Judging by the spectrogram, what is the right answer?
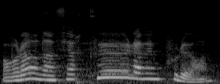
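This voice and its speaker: A woman's voice: fairly high pitch, sing-song, a little fast, gravelly, mellow, a little hiss or hum. A middle-aged woman chatting casually at home as she stitches along with her viewers, thinking aloud and trailing off now and then. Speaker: cross-stitch vlogger.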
